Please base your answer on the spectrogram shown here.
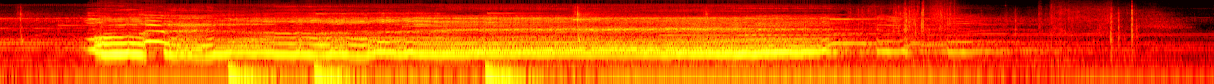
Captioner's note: muffled scream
